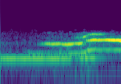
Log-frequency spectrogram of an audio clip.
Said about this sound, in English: There's that cat again.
